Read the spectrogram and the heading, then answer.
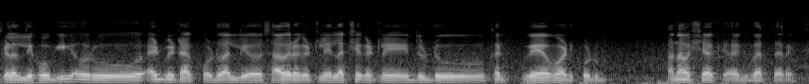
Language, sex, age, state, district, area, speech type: Kannada, male, 60+, Karnataka, Udupi, rural, spontaneous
